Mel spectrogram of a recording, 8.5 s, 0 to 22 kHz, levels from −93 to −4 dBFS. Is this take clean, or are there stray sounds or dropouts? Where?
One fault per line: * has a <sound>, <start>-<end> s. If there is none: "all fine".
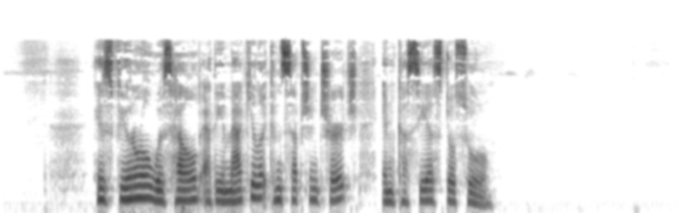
all fine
